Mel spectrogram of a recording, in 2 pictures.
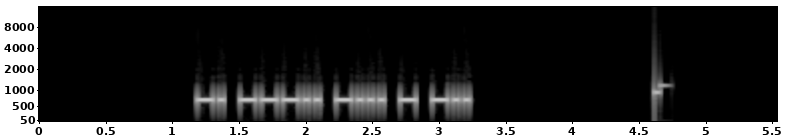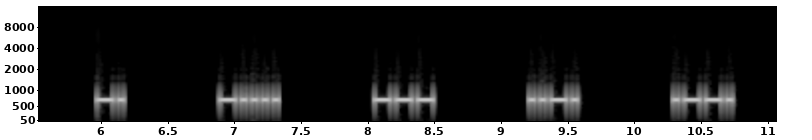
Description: Morse code, heard as a keyed tone, about 30 wpm, spaced as for 15 wpm, 700 Hz. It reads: N8BTD N6OFP
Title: USA Call Signs - 5 Characters - 6x Character Spacing - 30wpm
